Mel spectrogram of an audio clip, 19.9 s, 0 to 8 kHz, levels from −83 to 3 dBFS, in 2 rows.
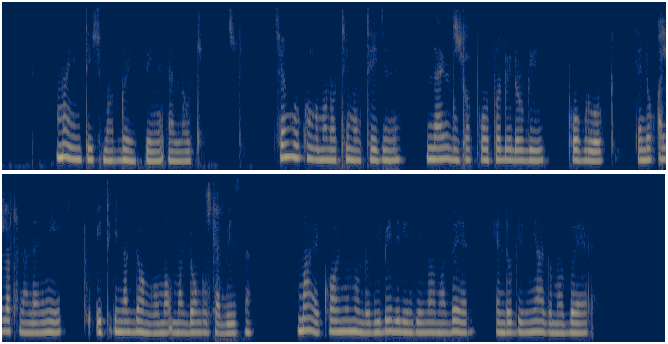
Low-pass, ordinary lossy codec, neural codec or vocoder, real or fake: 7.2 kHz; Opus, 24 kbps; codec, 16 kHz in and 24 kHz out, 0.9 kbps, LongCat-Audio-Codec, fine tuned four codebook decoder; fake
